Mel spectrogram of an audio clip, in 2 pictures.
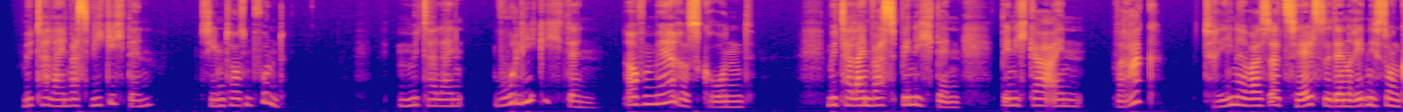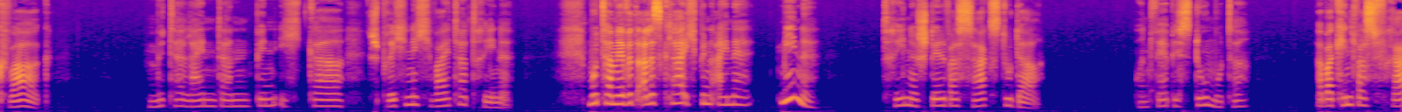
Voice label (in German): hoerprobe heiteres gedicht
